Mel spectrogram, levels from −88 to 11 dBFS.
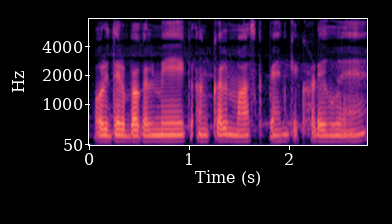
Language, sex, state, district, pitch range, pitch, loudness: Hindi, male, Bihar, West Champaran, 130-140 Hz, 135 Hz, -21 LUFS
